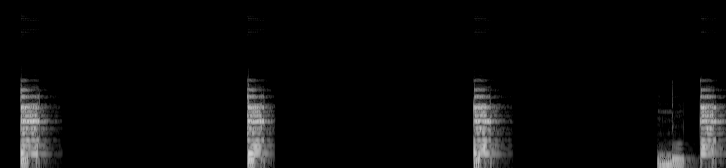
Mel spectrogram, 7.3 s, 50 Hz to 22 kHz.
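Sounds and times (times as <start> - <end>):
organ stab: 6.6 - 7.2.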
